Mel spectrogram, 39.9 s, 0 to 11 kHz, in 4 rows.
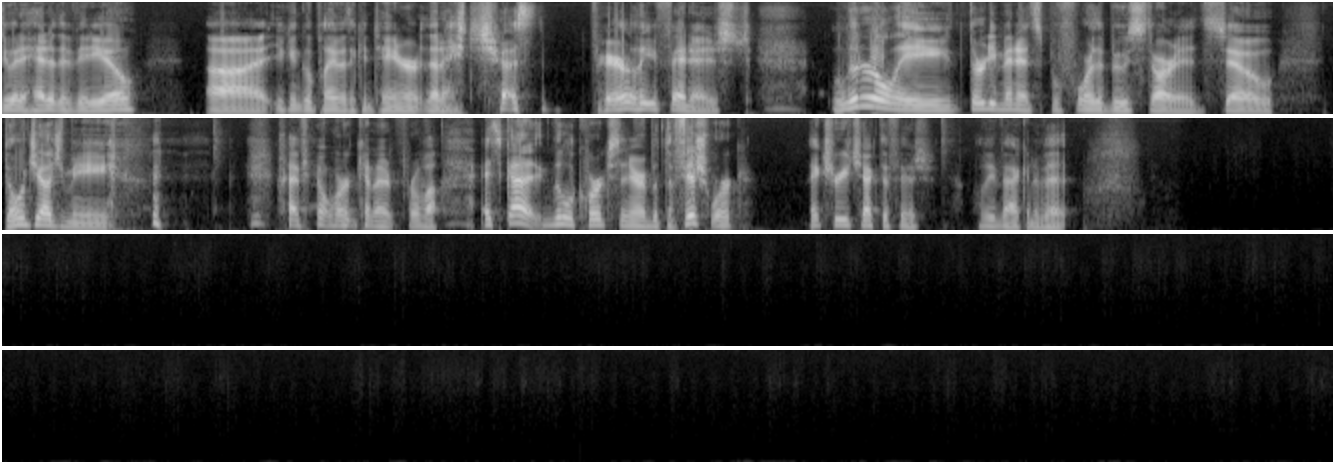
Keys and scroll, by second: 11.5 ctrl+c, 12.0-13.2 typing, 16.9 typing, 17.1 Return.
